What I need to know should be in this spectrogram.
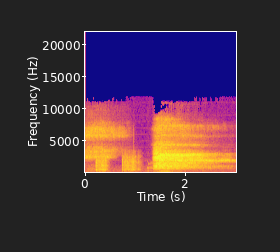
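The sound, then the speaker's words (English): A deep centering breath: a breathy inhale in short pulls, a brief pause, then one long, loud exhale that slowly fades. “So I really invite all of you to take a deep centering breath.”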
